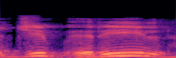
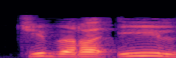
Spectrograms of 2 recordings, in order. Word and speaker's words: جبريل: دا د جبريل تلفظ په جبريل هم کېدلی سي، جبرائیل هم کېدلی سي، جبرائیل هم کېدلی سي.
